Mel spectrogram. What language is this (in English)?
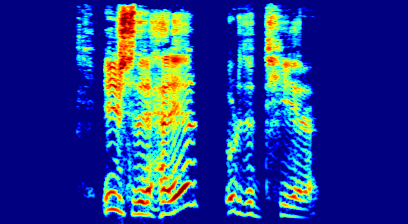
Kabyle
